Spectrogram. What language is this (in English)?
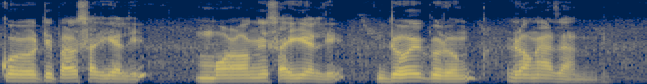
Assamese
